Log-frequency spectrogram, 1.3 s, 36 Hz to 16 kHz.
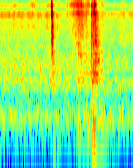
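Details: Rebuilt 90-year-old gas pump running on diesel: quiet, even motor hum with a couple of soft mechanical clicks, no rubbing or labouring; the motor runs healthy.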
